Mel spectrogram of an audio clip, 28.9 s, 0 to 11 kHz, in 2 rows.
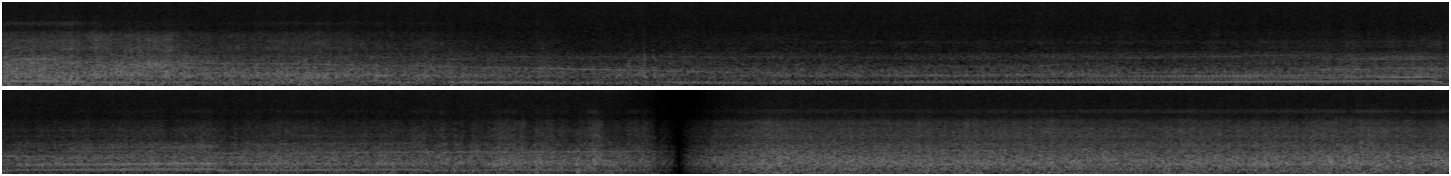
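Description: Honda VFR800's V4 engine under way on the road: the revs fall for the first several seconds as the bike slows, then climb again with gear changes about halfway through. The sound cuts out abruptly for a moment about three quarters of the way in.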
